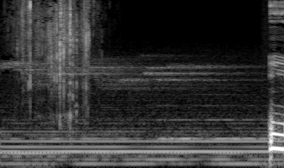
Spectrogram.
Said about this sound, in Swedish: Han böjer sig fram och tar en liten tugga av den.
